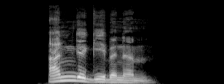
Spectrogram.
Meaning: strong dative masculine/neuter singular of angegeben
- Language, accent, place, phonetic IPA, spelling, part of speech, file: German, Germany, Berlin, [ˈanɡəˌɡeːbənəm], angegebenem, adjective, De-angegebenem.ogg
